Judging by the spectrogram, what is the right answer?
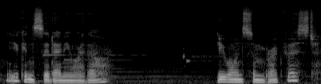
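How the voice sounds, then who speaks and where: A calm, secretive young hunter from a story game, with a deep, mellow voice. He is reserved and nonchalant, taking his time over soft music. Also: normal speed. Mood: casual, mild. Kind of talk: scripted game dialogue.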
